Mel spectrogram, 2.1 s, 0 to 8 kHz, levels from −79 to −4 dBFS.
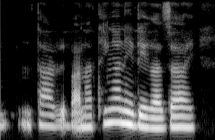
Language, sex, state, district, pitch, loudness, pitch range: Chakma, female, Tripura, Dhalai, 205 Hz, -14 LUFS, 185-225 Hz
